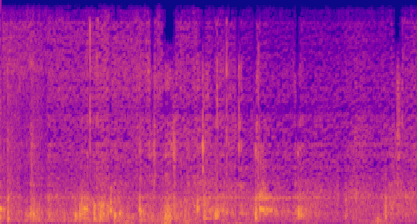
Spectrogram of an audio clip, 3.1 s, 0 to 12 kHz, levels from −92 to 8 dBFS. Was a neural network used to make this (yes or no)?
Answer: yes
